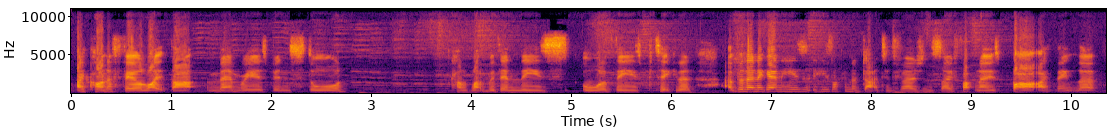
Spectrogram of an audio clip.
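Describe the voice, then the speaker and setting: A woman's voice: mid-range voice, fairly even intonation, normal speed, bright, forceful tone, poor audio. A woman co-hosting a podcast in casual chat, informal and slangy, with some swearing. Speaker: podcast co-host. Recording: music playing in the background. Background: film soundtrack music.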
